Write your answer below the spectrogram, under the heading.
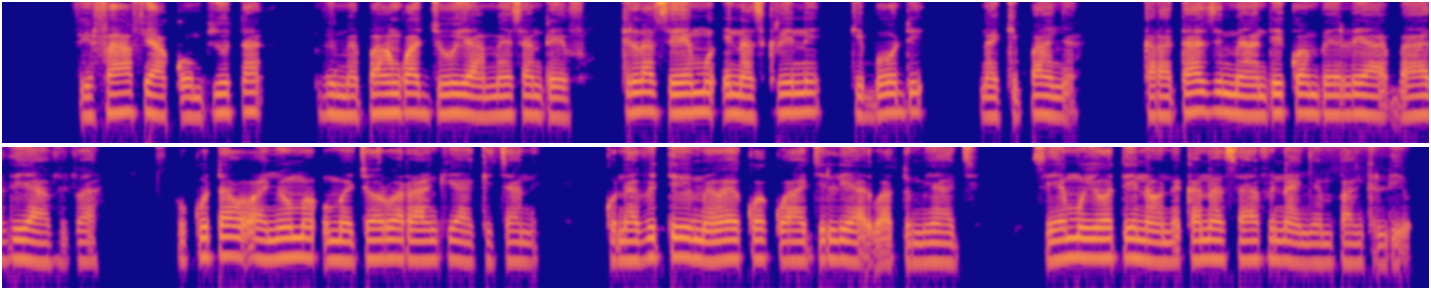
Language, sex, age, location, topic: Swahili, male, 18-24, Mombasa, education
